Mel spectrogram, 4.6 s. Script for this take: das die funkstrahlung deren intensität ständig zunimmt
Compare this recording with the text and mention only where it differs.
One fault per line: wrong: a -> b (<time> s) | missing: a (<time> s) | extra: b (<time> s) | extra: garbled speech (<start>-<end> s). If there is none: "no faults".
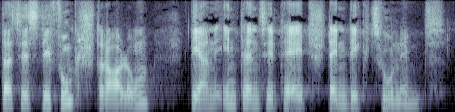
extra: ist (0.2 s)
